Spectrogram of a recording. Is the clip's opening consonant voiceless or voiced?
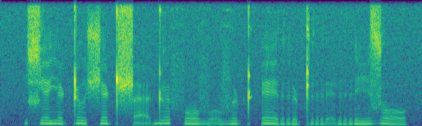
voiceless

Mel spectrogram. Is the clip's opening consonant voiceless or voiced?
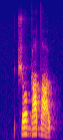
voiceless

